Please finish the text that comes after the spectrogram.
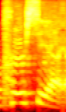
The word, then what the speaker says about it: Pyrsia: So Persia, it's spelled Pyrsia.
